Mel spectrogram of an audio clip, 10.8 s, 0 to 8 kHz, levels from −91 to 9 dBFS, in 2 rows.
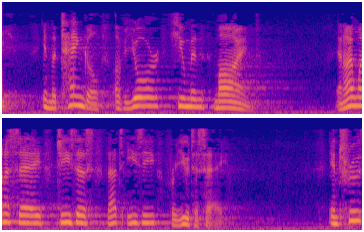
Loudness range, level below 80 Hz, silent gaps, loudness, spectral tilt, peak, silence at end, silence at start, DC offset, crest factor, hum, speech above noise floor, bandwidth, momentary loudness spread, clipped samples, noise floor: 6 LU; -50 dBFS; none; -24 LUFS; -7 dB/octave; -10 dBFS; 0 s; 0 s; under 0.1%; 16 dB; none; 26 dB; 6.2 kHz; 12 LU; under 0.1%; -50 dBFS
